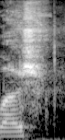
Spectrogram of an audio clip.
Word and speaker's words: Loesch: And we had, I think her name is Dana Loesch. Is that how you say it? Dana Loesch.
